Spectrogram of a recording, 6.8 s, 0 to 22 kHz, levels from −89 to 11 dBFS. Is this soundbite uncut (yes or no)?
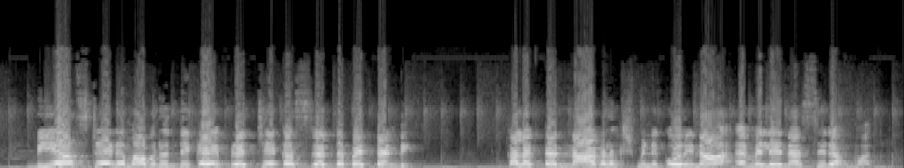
yes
